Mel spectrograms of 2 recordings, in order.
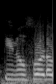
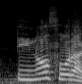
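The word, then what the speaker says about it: Ctenophora: ক্যাটে কি, ক্যাটে সিতে হচ্ছে কি সিওলোপ্লানা, এতে কি, এতে হচ্ছে অ্যানথ্রোজোয়া, আর টিতে কি বলতো, এই সিটা উচ্চারণ হয় না, টিনোফোরা উচ্চারণ হয়। কি উচ্চারণ হবে, টিনোফোরা।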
